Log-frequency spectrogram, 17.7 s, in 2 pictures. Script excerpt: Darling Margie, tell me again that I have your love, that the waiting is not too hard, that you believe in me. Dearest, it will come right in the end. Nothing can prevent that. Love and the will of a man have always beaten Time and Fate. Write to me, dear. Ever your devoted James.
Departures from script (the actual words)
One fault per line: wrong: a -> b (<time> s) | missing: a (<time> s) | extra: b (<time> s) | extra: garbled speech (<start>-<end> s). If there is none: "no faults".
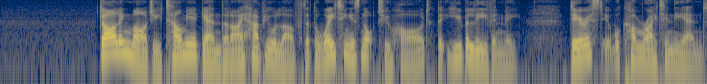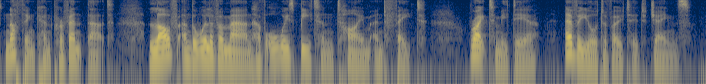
no faults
